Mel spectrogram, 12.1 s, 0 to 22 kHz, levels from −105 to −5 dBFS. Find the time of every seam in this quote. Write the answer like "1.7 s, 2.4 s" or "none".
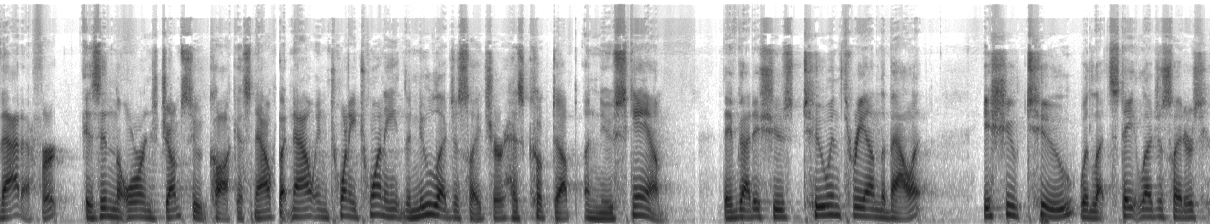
2.7 s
